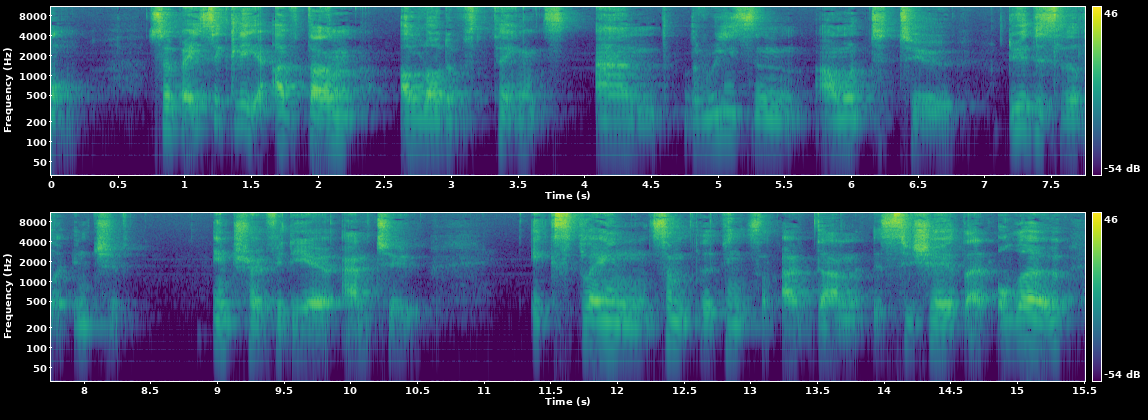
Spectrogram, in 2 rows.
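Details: Vocal tremor from essential tremor in an adult man, always very pronounced in his voice, still audible despite deep brain stimulation surgery at age 24.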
